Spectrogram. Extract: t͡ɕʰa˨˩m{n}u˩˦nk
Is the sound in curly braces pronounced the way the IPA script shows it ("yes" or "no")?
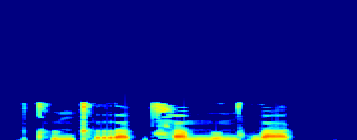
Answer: yes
